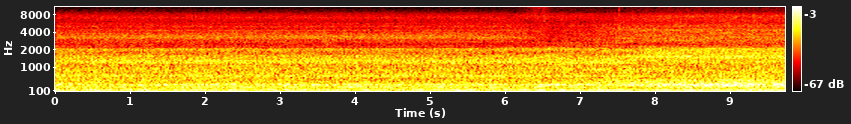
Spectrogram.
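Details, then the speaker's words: Lasko electric fan heater, low 750 W / high 1500 W, switched with audible clicks, now on high 1500 W, hot air from bottom coils; steady even rush over low constant hum, no rattles or scraping: normal running on high. "So when you turn it back, that's burning on 750 watts when you hear that clicking. And then when you hear it clicking again, so now we're burning 1500 watts."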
